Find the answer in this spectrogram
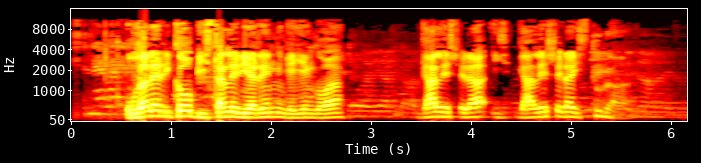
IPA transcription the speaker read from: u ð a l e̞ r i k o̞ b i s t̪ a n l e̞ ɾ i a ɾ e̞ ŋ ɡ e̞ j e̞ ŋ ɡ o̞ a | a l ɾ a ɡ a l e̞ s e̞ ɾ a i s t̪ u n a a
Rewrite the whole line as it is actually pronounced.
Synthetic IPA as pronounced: u ð a l e̞ r i k o̞ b i s t̪ a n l e̞ ɾ i a ɾ e̞ ŋ ɡ e̞ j e̞ ŋ ɡ o̞ a | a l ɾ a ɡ a l e̞ s e̞ ɾ a i s t̪ u n a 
